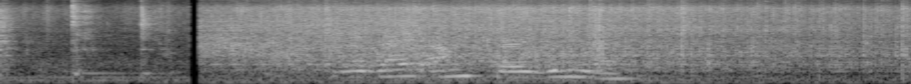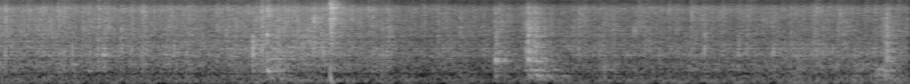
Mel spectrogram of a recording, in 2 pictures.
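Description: Food sizzles in hot oil in a wok.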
